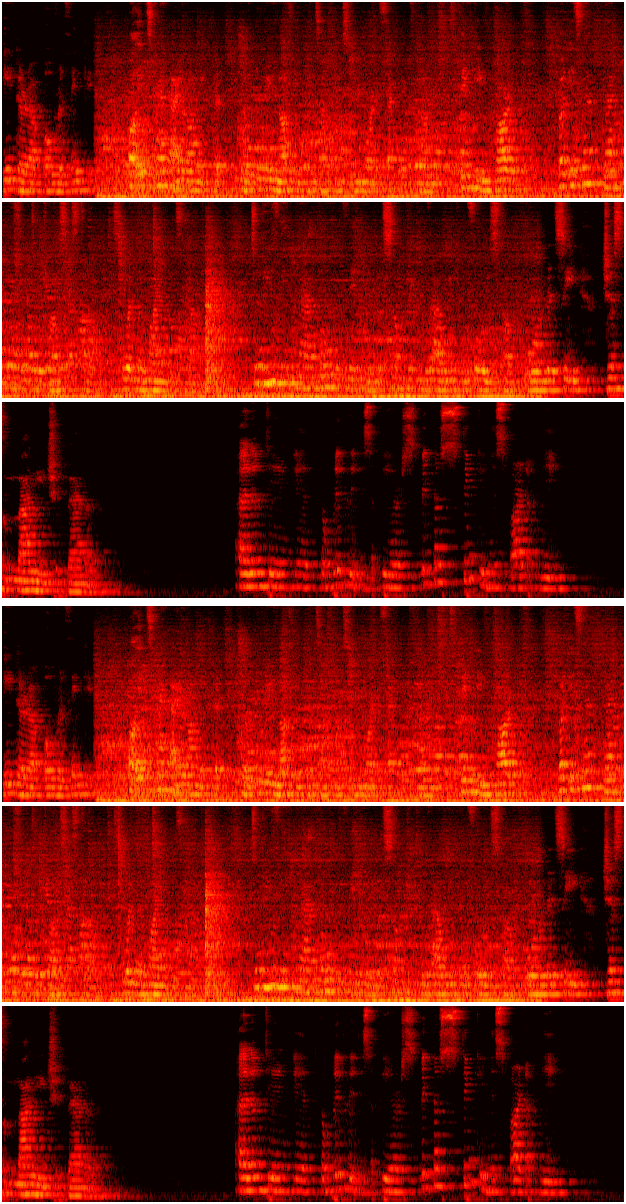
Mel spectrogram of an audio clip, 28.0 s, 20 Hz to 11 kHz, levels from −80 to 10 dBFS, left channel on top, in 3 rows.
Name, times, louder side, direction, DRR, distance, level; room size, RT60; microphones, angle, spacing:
voice 1, 0.0-1.4 1.9-7.9 8.3-12.4 13.1-20.1, left 1 dB, 15° left, -9 dB, 0.6 m, -30 dB
sound 1, 1.4-17.4, equal, 45° right, 0.9 m, -31 dB
voice 2, 22.1-26.9, right 1 dB, 80° right, -2 dB, 0.8 m, -38 dB
2.8 x 2.4 x 2.5 m, 0.96 s
head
